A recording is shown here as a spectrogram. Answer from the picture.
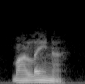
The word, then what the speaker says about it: Marlena: Three syllables, Marlena, with a little trill to the R.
